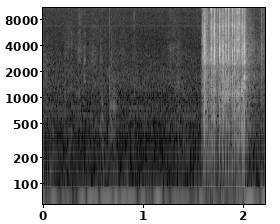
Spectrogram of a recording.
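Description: A deck of tarot cards being shuffled by hand: soft scattered card noise at first, then a short louder burst of shuffling near the end.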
